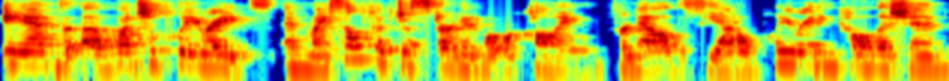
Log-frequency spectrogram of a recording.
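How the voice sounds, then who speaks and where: In a plain, everyday voice, a woman with an American accent talks at a moderate pace and a fairly high pitch, with ordinary pitch variation and hardly any pauses. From United States. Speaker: playwright and writing teacher. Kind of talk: casual interview.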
